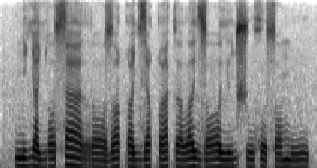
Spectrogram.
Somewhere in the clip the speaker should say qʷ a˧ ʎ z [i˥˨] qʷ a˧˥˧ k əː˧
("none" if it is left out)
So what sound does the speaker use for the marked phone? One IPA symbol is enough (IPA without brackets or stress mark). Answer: ɪ˥˨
